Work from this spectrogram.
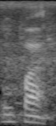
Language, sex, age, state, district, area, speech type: Hindi, female, 60+, Uttar Pradesh, Mau, urban, read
